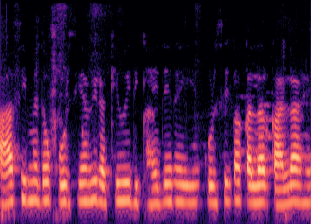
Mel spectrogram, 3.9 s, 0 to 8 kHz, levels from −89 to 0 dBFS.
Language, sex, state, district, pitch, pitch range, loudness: Hindi, female, Uttar Pradesh, Budaun, 195 Hz, 190-205 Hz, -17 LUFS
